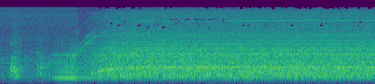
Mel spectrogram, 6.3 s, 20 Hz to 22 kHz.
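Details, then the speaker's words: Shark Wandvac Self Empty WS642AE, new: dock motor spins up over a second into a steady high-pitched whoosh that holds even; normal self-empty cycle. "I think that was the self-empty bin part."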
